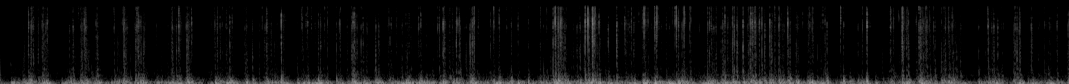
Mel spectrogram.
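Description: Long almond-shaped nails scratch the surface of a woven straw bag with both hands. The result is a dense, continuous rustling scratch with a heavy low rumble underneath and bright, crackly strands on top, swelling slightly in the middle and staying steady throughout.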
